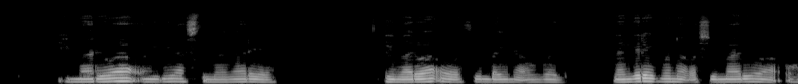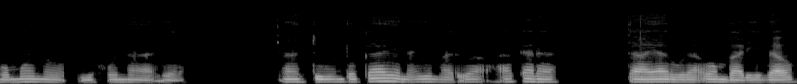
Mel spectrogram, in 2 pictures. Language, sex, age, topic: Oshiwambo, male, 18-24, finance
